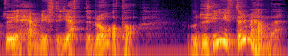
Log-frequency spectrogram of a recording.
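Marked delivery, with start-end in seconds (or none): 2.4-3.5 mother's voice pitched way up, commanding; lightly mocking mother voice; high mock mother. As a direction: play the bossy mother, high.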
